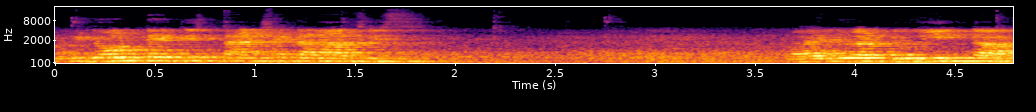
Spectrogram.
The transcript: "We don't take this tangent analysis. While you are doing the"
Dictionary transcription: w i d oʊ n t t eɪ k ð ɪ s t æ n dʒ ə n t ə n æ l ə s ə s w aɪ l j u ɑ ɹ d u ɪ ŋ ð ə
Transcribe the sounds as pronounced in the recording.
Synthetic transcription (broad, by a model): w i d oʊ n t t eɪ k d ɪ s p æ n ʃ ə t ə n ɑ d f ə s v aɪ l j u ɑ ɹ d u ɪ ŋ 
